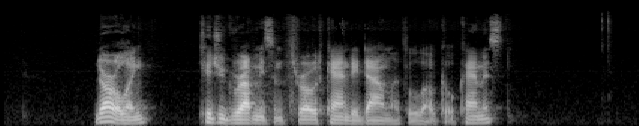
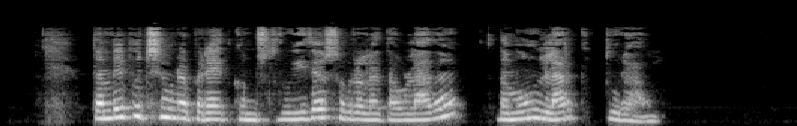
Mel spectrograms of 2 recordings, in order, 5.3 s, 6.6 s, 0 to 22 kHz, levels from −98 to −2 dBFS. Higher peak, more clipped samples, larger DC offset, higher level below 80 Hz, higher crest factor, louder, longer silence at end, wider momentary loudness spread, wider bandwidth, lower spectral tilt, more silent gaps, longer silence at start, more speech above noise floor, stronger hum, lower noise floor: about the same, -2 dBFS vs -2 dBFS; neither; neither; about the same, -66 dBFS vs -66 dBFS; first, 26 dB vs 18 dB; second, -26 LUFS vs -19 LUFS; about the same, 1.15 s vs 1.15 s; about the same, 14 LU vs 13 LU; first, 13 kHz vs 9.4 kHz; about the same, -5.5 dB/octave vs -5 dB/octave; neither; about the same, 0.8 s vs 0.8 s; second, 55 dB vs 71 dB; neither; second, -81 dBFS vs -89 dBFS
